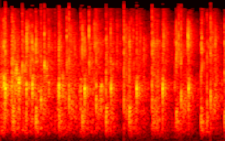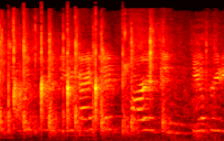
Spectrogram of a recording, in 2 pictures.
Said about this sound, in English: Okay, well, how about a round of applause for the speaker?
